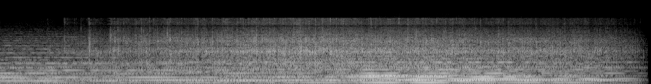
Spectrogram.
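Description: Sustained, sad orchestral film score chords, joined about a second in by a steady rushing noise that swells toward the end; the sound cuts off abruptly.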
